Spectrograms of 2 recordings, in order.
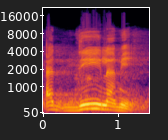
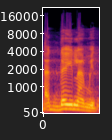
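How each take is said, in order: First: The first syllable has a plain 'i' vowel. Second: The first syllable has the diphthong 'ai'. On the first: The speaker calls it right. "tapi Ad-Dilami" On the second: The speaker calls it wrong. "Yang benar bacanya bukan Ad-Dailami"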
